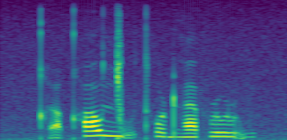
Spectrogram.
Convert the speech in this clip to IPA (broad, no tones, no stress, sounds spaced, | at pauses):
qʰ ḭ qʰ o ŋ͡ǀ ṵ tʰ o ɖʱ æ f ɭ u ɭ ṵ v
